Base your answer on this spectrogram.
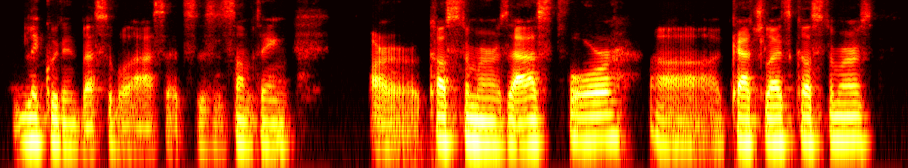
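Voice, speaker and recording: Against a quiet background, a man speaks at a fairly low pitch in an ordinary speaking voice. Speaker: data scientist. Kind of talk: interview.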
